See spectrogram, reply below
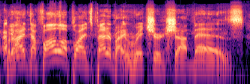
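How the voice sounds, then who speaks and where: A man's voice: a little high, wildly swooping pitch, moderate pace, a bit bright. A man bantering casually as a comedian on a podcast, trading stories and film references.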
